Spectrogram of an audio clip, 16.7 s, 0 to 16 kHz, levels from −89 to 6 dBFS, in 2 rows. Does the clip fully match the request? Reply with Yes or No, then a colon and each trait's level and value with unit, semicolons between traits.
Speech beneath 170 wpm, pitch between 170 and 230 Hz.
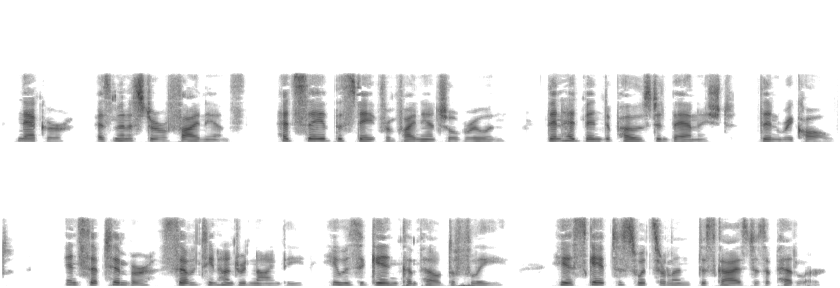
Yes: average, 140 wpm; medium, 185 Hz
